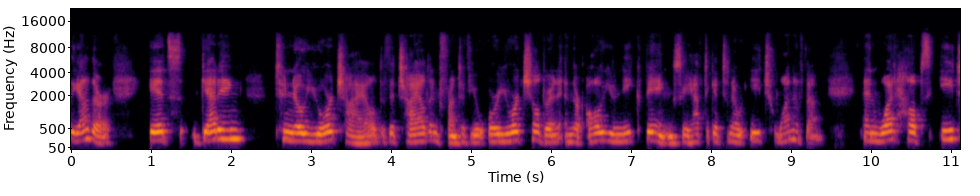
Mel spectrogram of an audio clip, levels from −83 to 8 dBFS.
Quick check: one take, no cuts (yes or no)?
yes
